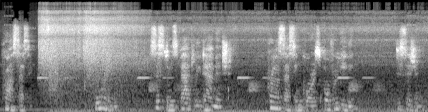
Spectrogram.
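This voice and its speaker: Flat emotionless ship AI. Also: male voice, mid-range voice, slow, gravelly, long pauses, roomy sound, loud music behind the voice, rough recording. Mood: flat logical. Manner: flat, emotionless, clipped machine-like statements. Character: emotionless male ship AI, cold and logical. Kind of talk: video game dialogue.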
